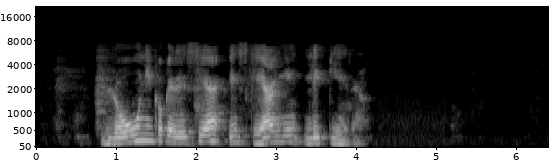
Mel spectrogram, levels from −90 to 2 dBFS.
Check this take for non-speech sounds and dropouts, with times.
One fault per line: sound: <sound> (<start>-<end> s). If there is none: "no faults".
no faults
